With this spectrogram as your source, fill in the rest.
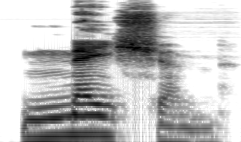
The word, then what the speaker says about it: nation: Nation, lotion, potion. You will notice that the TI here is pronounced exactly the same as the sh sound.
